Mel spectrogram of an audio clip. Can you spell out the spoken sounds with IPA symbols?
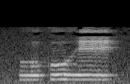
ɦ o k o ɦ e

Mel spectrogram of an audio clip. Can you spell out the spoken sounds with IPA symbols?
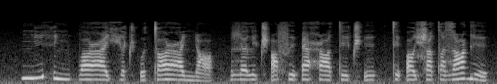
ɲ i h ɪ ɲ ʊ b ɒ ʕ æ ç ɒ t͡ʃʼ ʊ t ɒ ʕ ɪ ɲ ɑ | ɮ ɜ l ɪ t͡ʃʼ ɑ f ɪ ʔ æ ħ ɑ t ɪ t͡ʃʼ ɪ | t ɪ ʔ ɒ ɕ ʊ tˤ ɪ z ɑ ɡ ɪ

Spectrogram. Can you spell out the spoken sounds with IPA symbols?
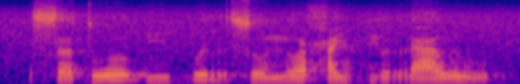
s ʌ t w o ʔ i p ɯ r s o n o ħ i pʲ o r a w u

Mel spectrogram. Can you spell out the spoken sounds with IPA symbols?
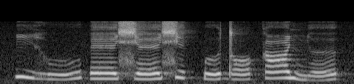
i˥˨ ɦ u˨˩˦ | ɛ˨ ɕ ɛ˨˩˦ ɕ ɪ˥˨ k͡p ʊ˨˩˦ d ɔ˨˩˦ k ɑ˦˥ ɲ ə˨˩˦

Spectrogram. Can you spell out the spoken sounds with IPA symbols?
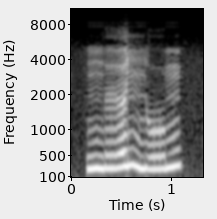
ŋ ɨ˨˦ ə̯ ɲ u˨˦ m

